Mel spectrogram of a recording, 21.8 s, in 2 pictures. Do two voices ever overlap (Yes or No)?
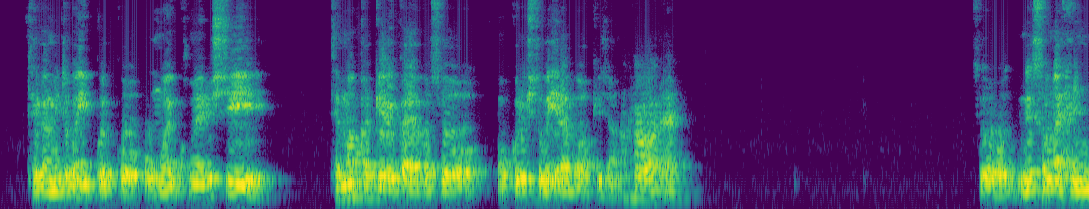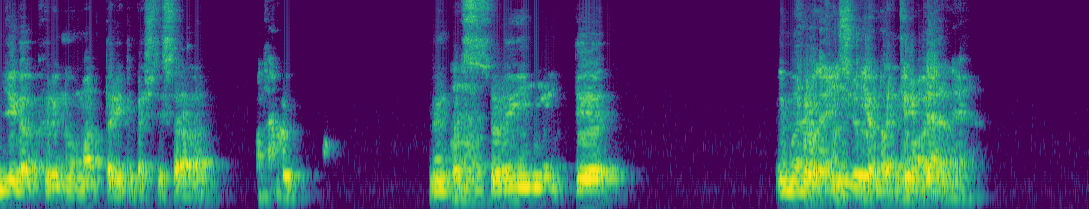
Yes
